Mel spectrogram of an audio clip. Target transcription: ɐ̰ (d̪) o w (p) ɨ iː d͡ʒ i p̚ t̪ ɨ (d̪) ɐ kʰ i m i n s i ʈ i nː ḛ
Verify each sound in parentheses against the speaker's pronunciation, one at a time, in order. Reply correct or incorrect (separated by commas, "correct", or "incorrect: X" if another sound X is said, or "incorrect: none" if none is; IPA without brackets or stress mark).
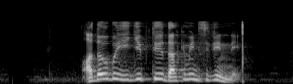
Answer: correct, incorrect: b, correct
